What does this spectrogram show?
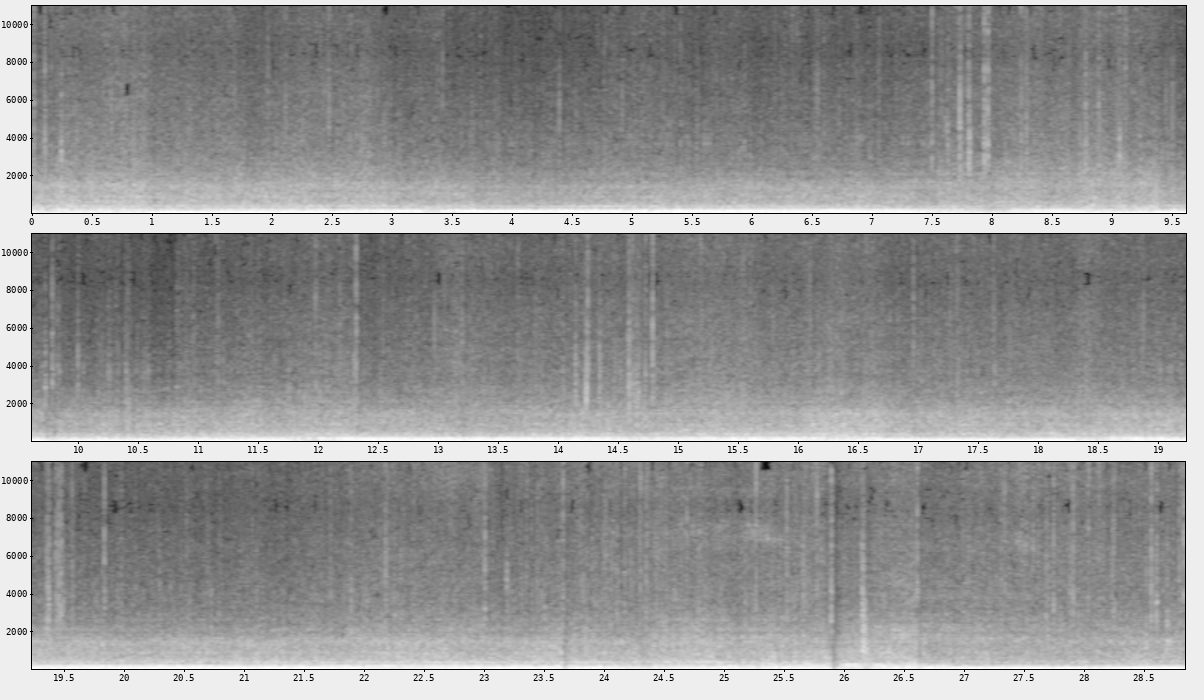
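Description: Steady low drone of a vehicle engine at cruising speed, with tyre and road noise from a wet road, heard from inside the moving vehicle; the engine's pitch shifts slightly a few times.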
